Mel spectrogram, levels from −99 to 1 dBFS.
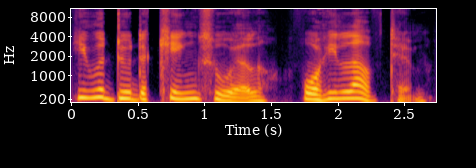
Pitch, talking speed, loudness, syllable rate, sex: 190 Hz, 220 wpm, -16 LUFS, 4.2 syllables/s, female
